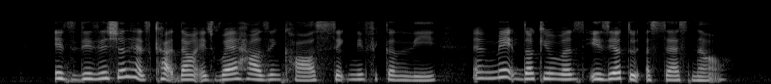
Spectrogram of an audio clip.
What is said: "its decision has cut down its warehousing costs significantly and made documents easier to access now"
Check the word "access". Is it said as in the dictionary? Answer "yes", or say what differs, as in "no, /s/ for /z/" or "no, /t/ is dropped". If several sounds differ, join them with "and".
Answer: no, /k/ is dropped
